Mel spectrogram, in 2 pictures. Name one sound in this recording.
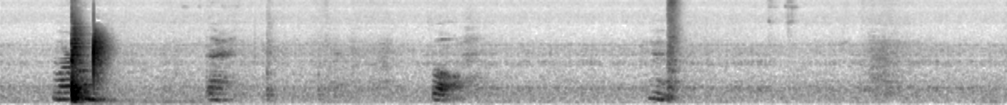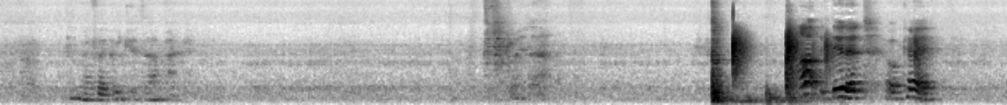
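Billiard balls clack against each other.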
